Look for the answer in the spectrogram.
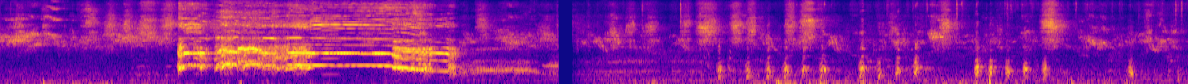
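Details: Lohmann Brown rooster at Lalukhet bird market crowing loudly: one long, strained, harmonic-rich crow of about two seconds, held steady then dropping at the end, followed by scattered clucks and busy chirping of small birds.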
